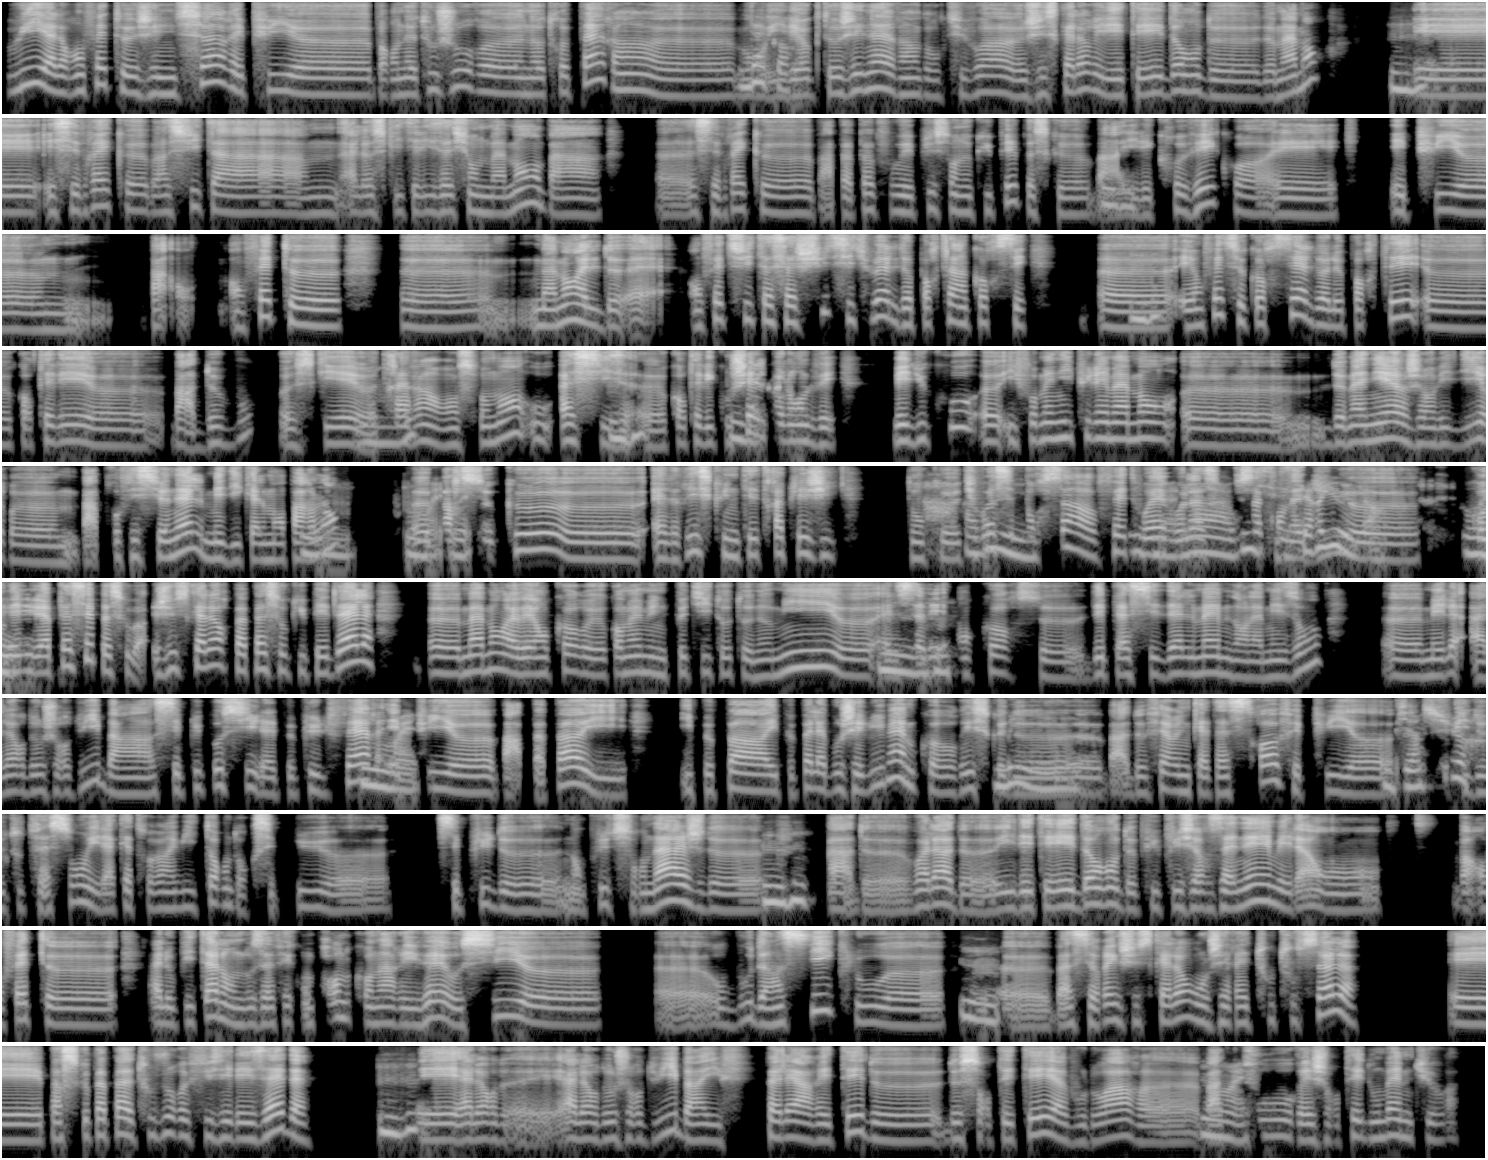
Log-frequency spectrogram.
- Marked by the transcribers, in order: drawn out: "à"; other background noise; drawn out: "hem"; gasp
- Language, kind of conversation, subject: French, advice, Comment prenez-vous soin d’un proche malade ou âgé, et comment réaménagez-vous votre emploi du temps pour y parvenir ?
